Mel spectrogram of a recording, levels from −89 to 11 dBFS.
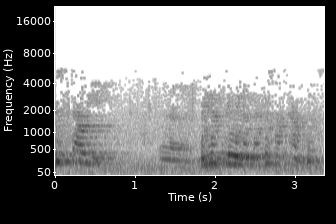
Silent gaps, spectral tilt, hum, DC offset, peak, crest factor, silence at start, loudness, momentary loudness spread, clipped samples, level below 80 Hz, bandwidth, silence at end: none; -6.5 dB/octave; none; under 0.1%; -6 dBFS; 16 dB; 0 s; -23 LUFS; 17 LU; under 0.1%; -46 dBFS; 5.8 kHz; 0 s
